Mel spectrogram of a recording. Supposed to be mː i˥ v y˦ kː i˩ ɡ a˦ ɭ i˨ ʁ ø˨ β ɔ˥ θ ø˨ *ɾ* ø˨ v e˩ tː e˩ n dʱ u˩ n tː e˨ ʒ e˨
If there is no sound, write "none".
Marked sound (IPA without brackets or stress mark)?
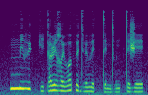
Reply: dʱ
